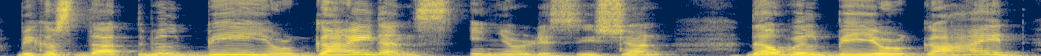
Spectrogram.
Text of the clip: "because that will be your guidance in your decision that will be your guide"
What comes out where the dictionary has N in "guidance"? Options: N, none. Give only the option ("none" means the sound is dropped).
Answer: N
